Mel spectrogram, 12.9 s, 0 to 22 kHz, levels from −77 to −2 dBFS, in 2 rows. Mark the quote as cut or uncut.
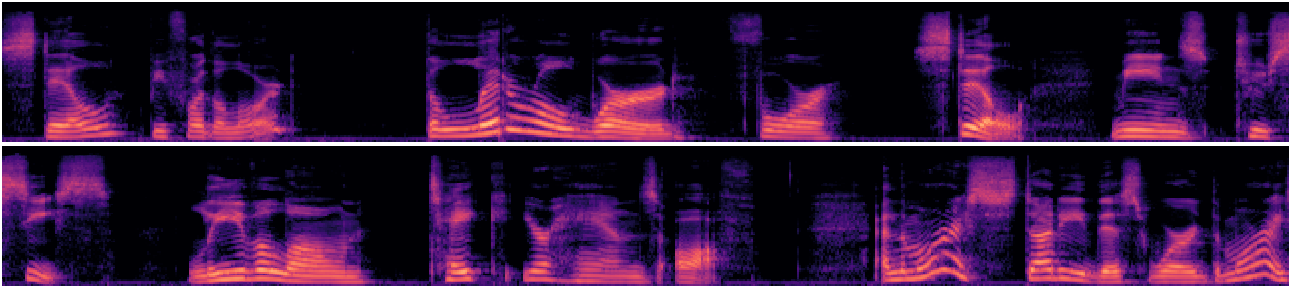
uncut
